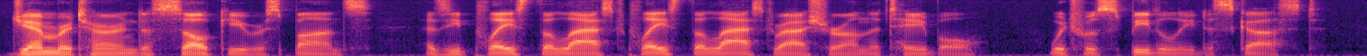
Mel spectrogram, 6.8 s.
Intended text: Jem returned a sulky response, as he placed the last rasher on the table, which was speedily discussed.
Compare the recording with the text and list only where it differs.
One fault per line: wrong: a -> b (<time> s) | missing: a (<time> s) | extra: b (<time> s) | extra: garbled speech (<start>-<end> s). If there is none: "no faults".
extra: placed the last (3.1 s)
